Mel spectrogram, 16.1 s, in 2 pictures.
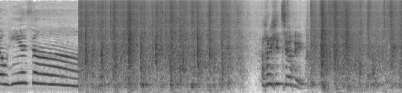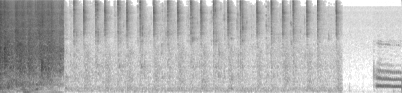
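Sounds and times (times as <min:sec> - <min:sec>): water splashing in bathtub: 0:01.6 - 0:09.4.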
